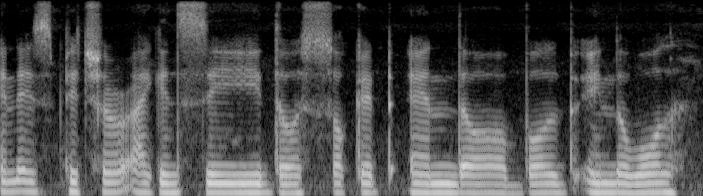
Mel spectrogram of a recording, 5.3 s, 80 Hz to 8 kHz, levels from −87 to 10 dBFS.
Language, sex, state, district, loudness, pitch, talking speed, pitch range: English, male, Nagaland, Dimapur, -13 LUFS, 135 Hz, 160 wpm, 135-140 Hz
